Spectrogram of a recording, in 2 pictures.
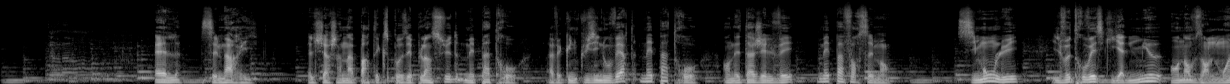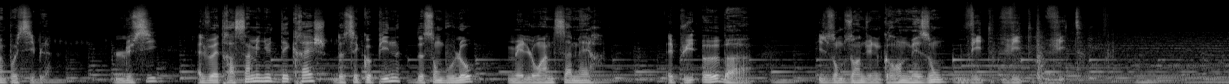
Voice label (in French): Publicité espoir espiègle; Se Loger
